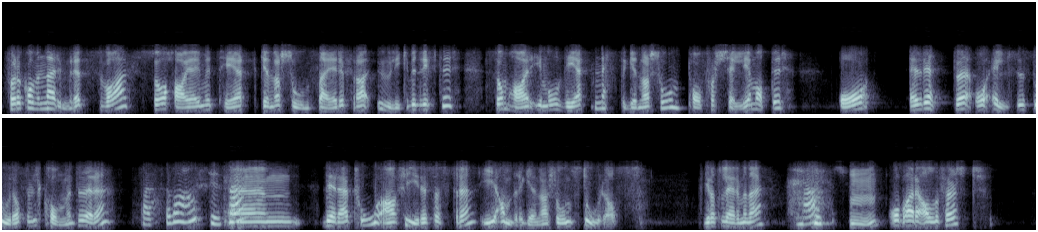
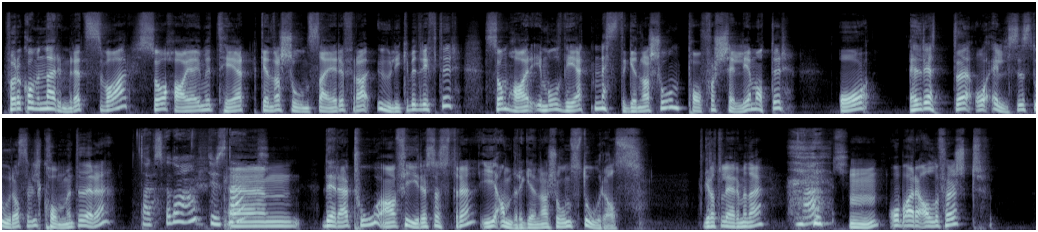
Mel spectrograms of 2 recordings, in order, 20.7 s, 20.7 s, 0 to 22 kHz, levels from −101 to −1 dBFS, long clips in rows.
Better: second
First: phone-call audio; nothing above 3.5 kHz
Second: none

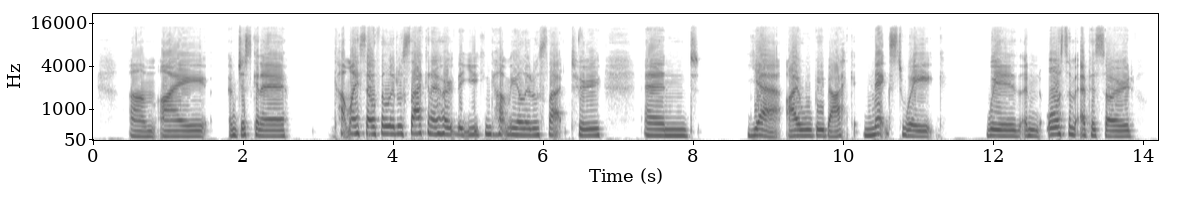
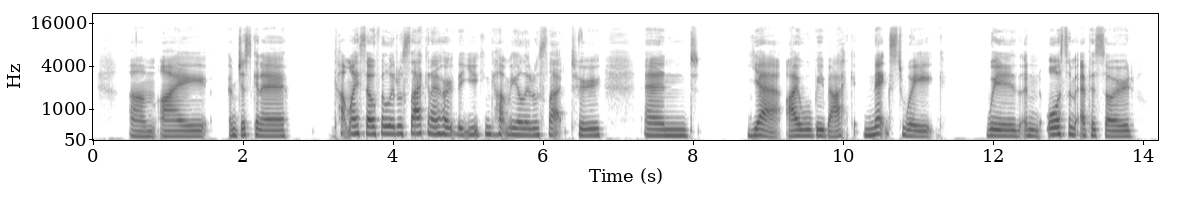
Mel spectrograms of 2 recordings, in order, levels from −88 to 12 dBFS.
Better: second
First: distortion; slight; 7% of the sound clipped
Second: none

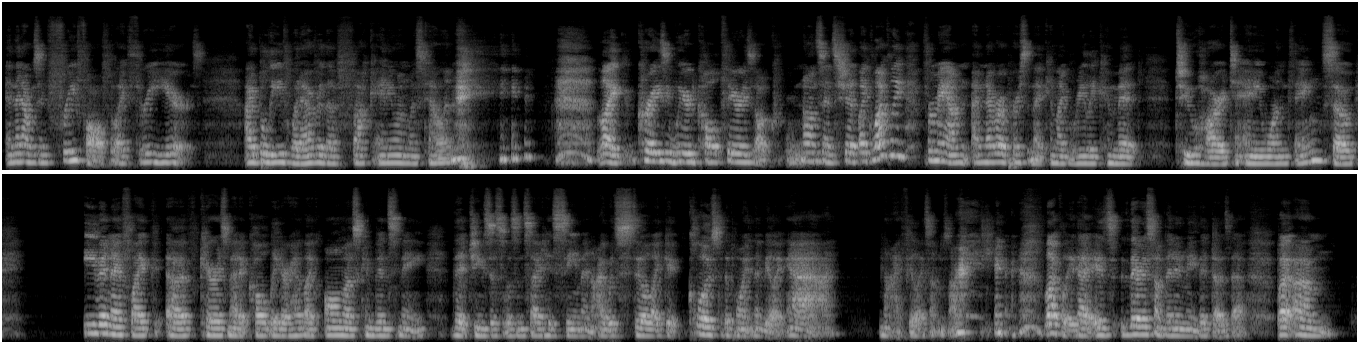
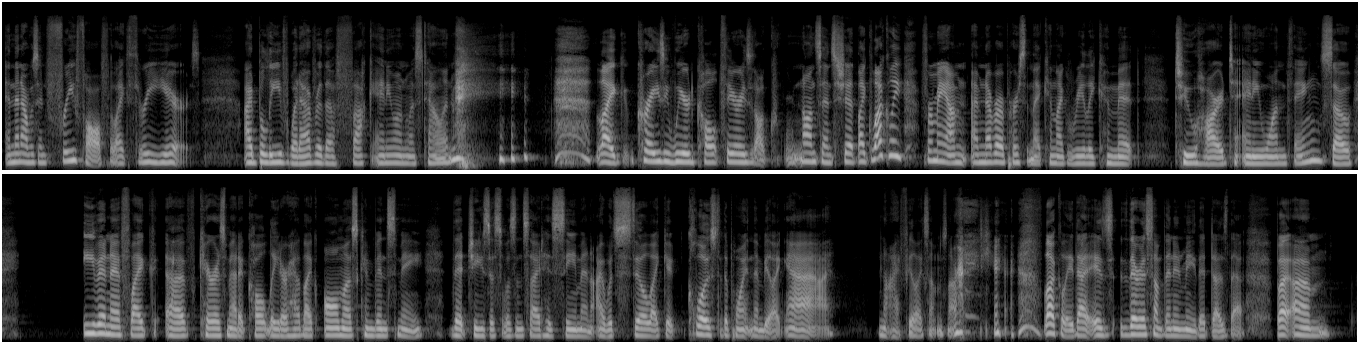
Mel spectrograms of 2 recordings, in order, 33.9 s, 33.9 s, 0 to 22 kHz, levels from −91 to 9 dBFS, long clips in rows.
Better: second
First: room echo; noticeable; dies away in 0.2 s // off-mic speech; far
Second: none

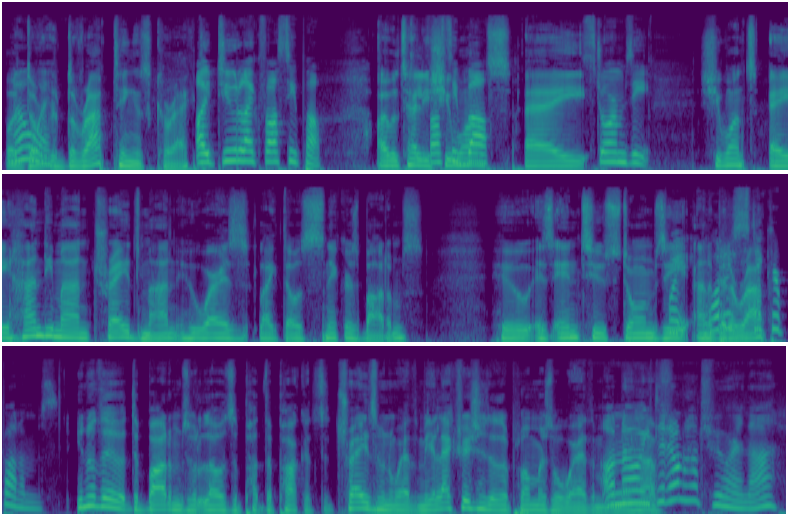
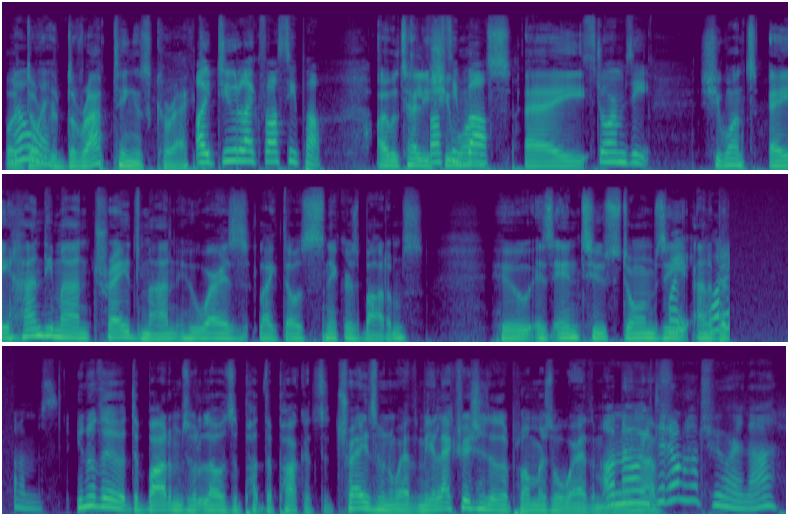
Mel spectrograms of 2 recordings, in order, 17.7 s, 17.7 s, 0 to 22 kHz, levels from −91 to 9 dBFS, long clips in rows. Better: first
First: none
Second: audio cutting out; at 11 s for 0.5 s

